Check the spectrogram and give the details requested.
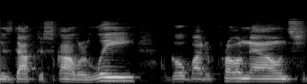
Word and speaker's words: Scholar Lee: dr scholar lee and that's how it's pronounced like scholar lee and i'm gonna let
